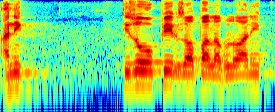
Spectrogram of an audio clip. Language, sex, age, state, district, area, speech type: Goan Konkani, male, 45-60, Goa, Tiswadi, rural, spontaneous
